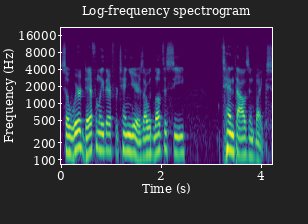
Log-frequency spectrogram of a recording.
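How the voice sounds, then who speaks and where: Very fast pace and an animated tone from a man with an American accent. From Detroit, Michigan. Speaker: community bike ride organizer. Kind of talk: onstage interview. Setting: store event stage with audience.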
